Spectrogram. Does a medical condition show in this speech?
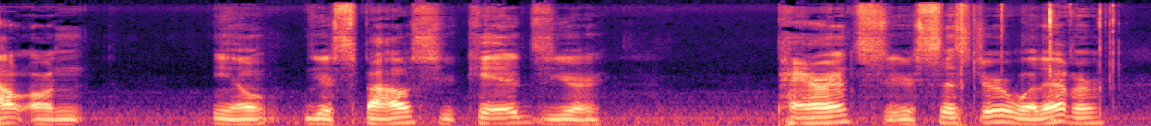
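Yes: ALS.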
